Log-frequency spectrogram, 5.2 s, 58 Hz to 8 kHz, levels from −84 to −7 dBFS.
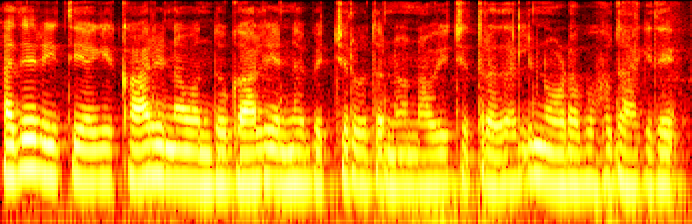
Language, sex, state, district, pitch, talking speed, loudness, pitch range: Kannada, female, Karnataka, Bangalore, 140 Hz, 115 wpm, -18 LUFS, 140-150 Hz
